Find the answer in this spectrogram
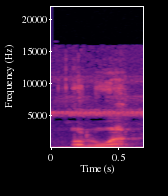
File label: "long", Wahgi; lae unitech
